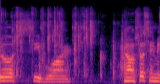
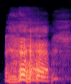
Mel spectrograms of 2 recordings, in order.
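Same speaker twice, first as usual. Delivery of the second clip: loud laugh; 2 semitones higher, 8 dB louder than usual. Real, not acted. Laughs when handed the mic.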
